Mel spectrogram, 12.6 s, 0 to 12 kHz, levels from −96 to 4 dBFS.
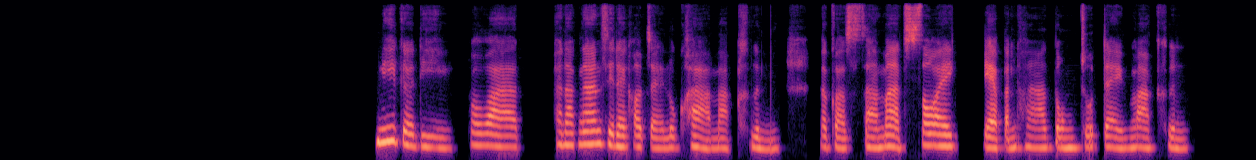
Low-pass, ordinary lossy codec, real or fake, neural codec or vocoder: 10.8 kHz; none; fake; codec, 24 kHz, 3 kbps, HILCodec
